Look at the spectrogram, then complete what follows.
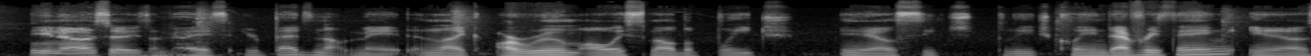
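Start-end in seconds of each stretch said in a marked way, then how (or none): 0.9-2.1 put-on Mexican accent, quieter. Recalling a man he shared a room with, the speaker quotes him in a Mexican accent. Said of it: "had a Mexican accent".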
